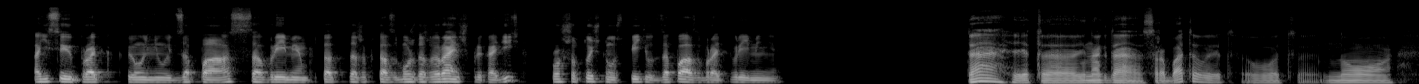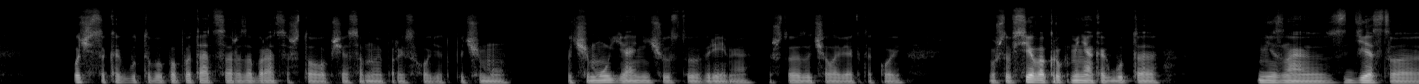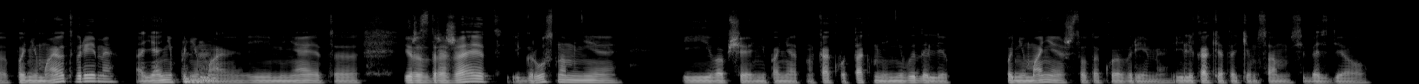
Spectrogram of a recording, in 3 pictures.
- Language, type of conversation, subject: Russian, advice, Как перестать срывать сроки из-за плохого планирования?
- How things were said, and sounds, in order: none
